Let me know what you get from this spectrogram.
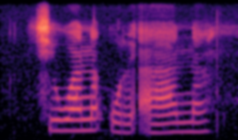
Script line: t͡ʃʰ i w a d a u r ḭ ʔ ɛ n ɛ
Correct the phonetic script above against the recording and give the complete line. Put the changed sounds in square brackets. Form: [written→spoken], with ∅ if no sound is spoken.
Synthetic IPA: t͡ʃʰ i w a [d→n] a u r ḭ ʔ [ɛ→a] n [ɛ→a]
